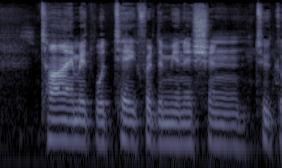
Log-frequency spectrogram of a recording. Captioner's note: speaking French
